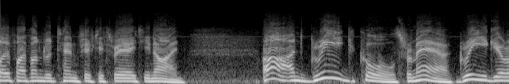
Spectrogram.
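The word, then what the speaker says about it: Greig: I know, but my parents, they've spelt it G-R-E-I-G. And therefore it's Grieg. It's Greg. It's Grieg. Silent I. There's no such thing.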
